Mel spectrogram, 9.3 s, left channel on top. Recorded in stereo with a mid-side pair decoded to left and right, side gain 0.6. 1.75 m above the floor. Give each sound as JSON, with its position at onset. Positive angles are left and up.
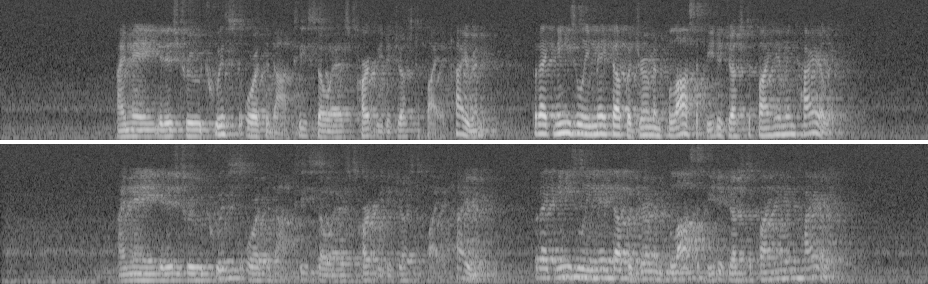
{"t": 1.2, "sound": "a man speaking", "azimuth_deg": 70, "distance_m": 1.9}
